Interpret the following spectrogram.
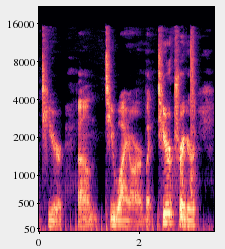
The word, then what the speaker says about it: Tyr: that tyr tyr trigger I'm not Nordic so forgive me if my Nordic god pronunciation is inaccurate but I'm going to go with tear qyr but to your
